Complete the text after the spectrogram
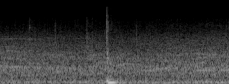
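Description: A basketball bounces once on a hardwood floor.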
